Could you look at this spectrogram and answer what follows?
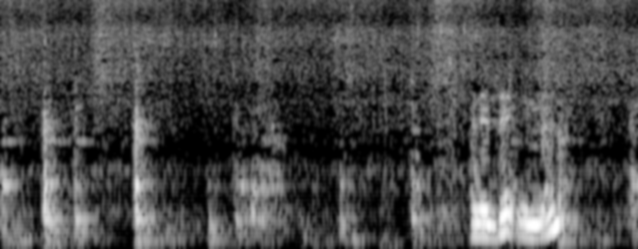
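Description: Leeks sautéing in butter and oil, a continuous close sizzle with stirring clatter from a utensil, and a brief voice speaking partway through.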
